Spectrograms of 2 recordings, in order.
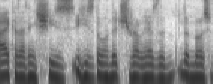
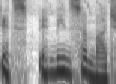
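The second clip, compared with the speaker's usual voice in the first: fake tearful, put-on crying tone; 3 semitones higher than usual. Storyteller voicing a woman answering him, tearfully putting it on. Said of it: "tearfully kind of putting it on".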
